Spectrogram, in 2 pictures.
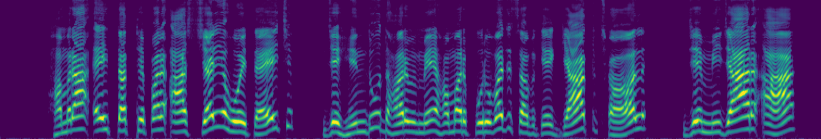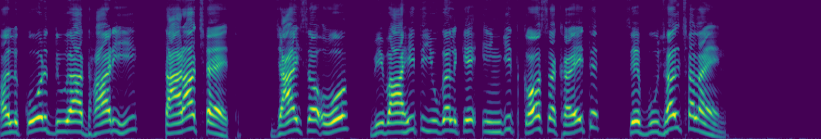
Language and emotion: Maithili, surprised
